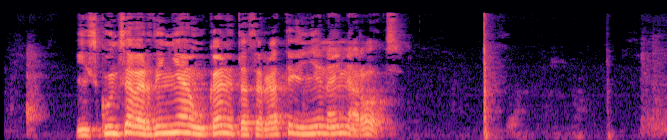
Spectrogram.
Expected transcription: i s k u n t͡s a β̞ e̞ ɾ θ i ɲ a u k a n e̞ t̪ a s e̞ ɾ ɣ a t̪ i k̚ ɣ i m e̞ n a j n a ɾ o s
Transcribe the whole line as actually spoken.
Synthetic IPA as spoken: i s k u n t͡s a β̞ e̞ ɾ ð i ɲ a u k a n e̞ t̪ a s e̞ ɾ ɣ a t̪ i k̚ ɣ i ɲ e̞ n a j n a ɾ o t͡s

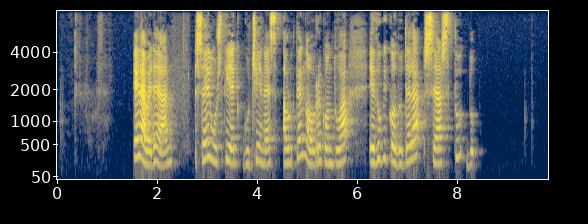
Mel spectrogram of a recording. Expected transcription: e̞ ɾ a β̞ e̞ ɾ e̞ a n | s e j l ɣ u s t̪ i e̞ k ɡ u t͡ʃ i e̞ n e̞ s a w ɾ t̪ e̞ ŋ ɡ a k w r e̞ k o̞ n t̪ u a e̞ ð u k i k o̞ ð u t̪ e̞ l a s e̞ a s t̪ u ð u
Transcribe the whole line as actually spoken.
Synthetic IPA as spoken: e̞ ɾ a β̞ e̞ ɾ e̞ a n | s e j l ɣ u s t̪ i e̞ k ɡ u t͡ʃ i e̞ n e̞ s a w ɾ t̪ e̞ ŋ ɡ a w r e̞ k o̞ n t̪ u a e̞ ð u k i k o̞ ð u t̪ e̞ l a s e̞ a s t̪ u ð u

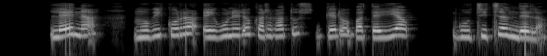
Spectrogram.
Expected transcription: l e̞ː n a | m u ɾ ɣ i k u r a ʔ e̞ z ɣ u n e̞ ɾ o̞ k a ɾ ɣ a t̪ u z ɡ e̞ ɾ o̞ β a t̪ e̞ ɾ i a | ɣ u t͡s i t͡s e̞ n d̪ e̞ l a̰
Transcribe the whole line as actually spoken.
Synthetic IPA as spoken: l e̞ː n a | m u ɣ i k o r a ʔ e̞ ɣ u n e̞ ɾ o̞ k a ɾ ɣ a t̪ u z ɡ e̞ ɾ o̞ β a t̪ e̞ ɾ i a | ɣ u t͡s i t͡s e̞ n d̪ e̞ l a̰

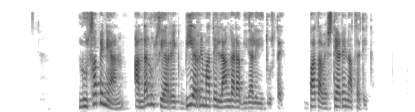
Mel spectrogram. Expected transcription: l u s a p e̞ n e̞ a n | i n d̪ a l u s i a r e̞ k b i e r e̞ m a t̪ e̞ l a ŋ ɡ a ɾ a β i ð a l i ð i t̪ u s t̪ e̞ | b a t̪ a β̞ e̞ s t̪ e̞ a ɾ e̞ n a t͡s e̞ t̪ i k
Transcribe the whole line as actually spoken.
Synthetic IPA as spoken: l u s a p e̞ n e̞ a n | a n d̪ a l u s i a r e̞ k b i e r e̞ m a t̪ e̞ l a ŋ ɡ a ɾ a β i ð a l i ð i t̪ u s t̪ e̞ | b a t̪ a β̞ e̞ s t̪ e̞ a ɾ e̞ n a t͡s e̞ t̪ i k

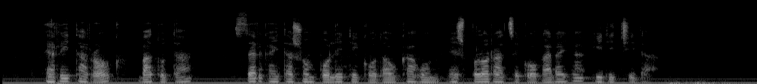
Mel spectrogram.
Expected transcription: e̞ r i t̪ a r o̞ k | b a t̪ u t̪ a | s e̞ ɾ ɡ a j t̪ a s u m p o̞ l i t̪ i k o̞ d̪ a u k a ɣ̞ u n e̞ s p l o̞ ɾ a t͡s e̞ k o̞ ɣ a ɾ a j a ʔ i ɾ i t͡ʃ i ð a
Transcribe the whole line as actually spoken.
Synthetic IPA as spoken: e̞ r i t̪ a r o̞ k | b a t̪ u t̪ a | s e̞ ɾ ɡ a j t̪ a s u m p o̞ l i t̪ i k o̞ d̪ a w k a ɣ̞ u n e̞ s p l o̞ ɾ a t͡s e̞ k o̞ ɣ a ɾ a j a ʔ i ɾ i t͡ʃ i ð a

